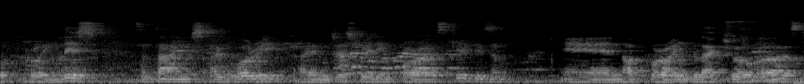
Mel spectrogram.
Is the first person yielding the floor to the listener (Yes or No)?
Yes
